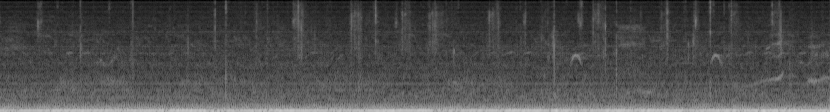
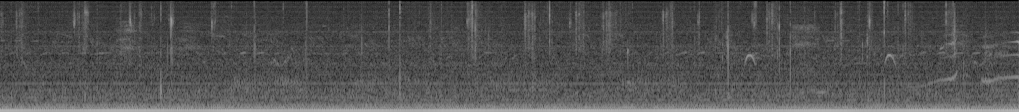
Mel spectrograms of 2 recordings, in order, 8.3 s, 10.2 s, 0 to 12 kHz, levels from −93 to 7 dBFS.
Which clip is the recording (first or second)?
second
